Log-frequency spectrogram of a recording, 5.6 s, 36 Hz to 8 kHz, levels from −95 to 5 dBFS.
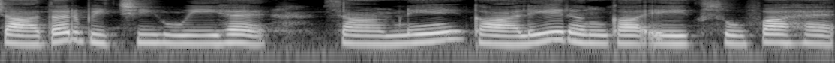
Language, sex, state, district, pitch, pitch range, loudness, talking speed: Hindi, female, Chhattisgarh, Raipur, 200 Hz, 190-215 Hz, -18 LUFS, 120 wpm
